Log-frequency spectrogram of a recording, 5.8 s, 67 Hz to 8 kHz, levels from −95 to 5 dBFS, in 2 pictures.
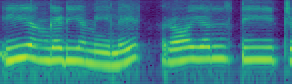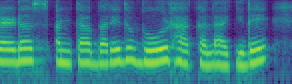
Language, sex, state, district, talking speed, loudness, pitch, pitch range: Kannada, female, Karnataka, Bidar, 105 wpm, -15 LUFS, 250 Hz, 230-270 Hz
